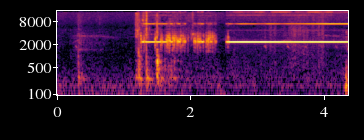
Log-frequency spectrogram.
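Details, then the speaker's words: 1998 Jeep Cherokee XJ rear hatch power lock harness, continuity test on black-pink wire while wiggling: meter tone stutters and crackles in broken bursts, then holds; broken wire inside harness, fixed by running new wire. "wiggle you hear that crackling so so that wire is broken somewhere between it's like I said it's probably in there"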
